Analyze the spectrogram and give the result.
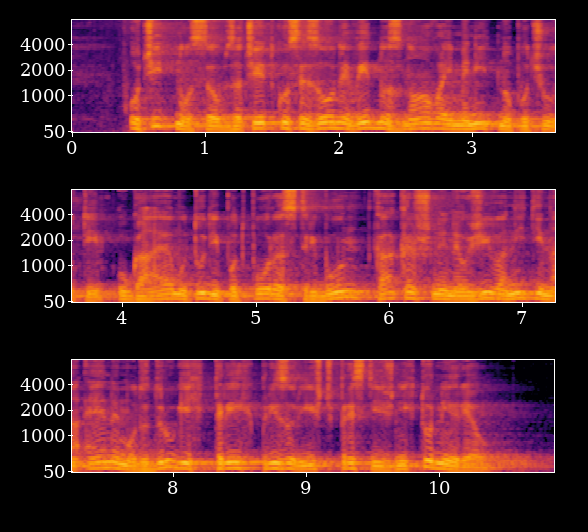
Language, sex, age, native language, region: Slovenian, male, 30-49, Slovenian, Savinja region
